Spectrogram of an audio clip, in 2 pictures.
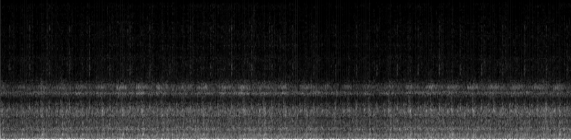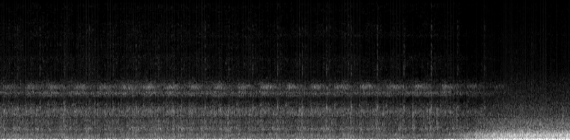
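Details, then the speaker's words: Ferrari (InfluEnzo) after an engine rebuild, idling after a run: a deep low idle with an uneven, stumbling pulse. Rough-idle misfire; fuel and spark reach all cylinders, rear-bank plugs are wet, and coil banks are being disconnected to diagnose it. "Next, I'm going to disconnect each bank separately and see how the engine behaves. So you can hear it's definitely not running as well as when I first started it up before I took it on the run."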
